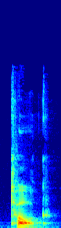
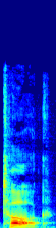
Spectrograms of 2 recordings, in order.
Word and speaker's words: talk: Ток. Говорить. Ток. Call. Звонить. Звать. Call. Ball. Мяч. Ball. Salt. Соль. Salt. Bald. Лысый. Bald. Обратите внимание на слова chalk и talk. В этих словах буква L не читается.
